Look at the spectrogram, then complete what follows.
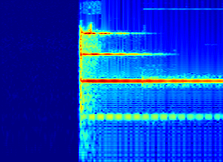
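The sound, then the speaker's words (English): A single sharp, loud strike of a handheld bell held in the hand, its bright metallic tone ringing on and slowly fading after a moment of silence. No voices are heard. “Got my bell, David, already. Got my bell in my hand, I'm ready.”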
